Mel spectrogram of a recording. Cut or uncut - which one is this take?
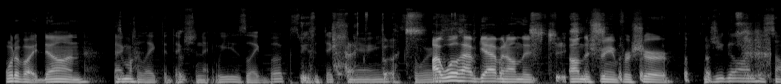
cut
